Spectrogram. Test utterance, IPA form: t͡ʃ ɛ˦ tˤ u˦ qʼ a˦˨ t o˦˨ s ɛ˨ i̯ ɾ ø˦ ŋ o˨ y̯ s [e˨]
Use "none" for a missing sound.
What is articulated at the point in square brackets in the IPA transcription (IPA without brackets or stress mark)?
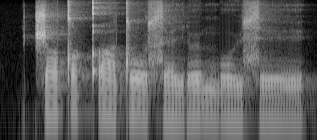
e˨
